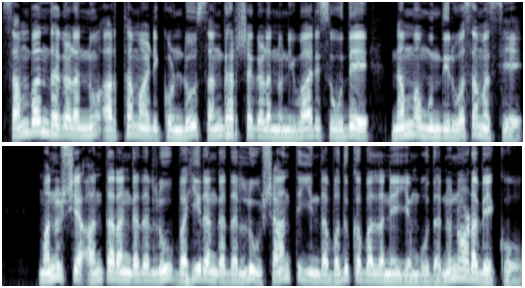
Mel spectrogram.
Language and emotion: Kannada, neutral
